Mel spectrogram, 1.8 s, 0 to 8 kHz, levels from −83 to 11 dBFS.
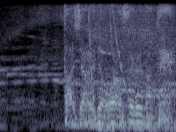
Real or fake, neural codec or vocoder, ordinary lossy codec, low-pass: fake; vocoder, 44.1 kHz, 80 mel bands, Vocos; none; 7.2 kHz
